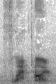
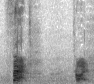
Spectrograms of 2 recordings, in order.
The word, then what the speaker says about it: Fat Tire: for the entire time we were pronouncing this completely wrong there is no L in this at all as you can see it's called fat time now how in the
